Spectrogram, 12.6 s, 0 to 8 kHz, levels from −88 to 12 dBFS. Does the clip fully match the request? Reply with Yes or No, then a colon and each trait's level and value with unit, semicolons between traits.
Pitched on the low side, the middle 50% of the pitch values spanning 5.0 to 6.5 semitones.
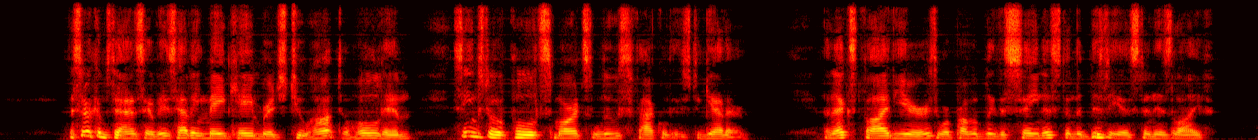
No: low, 130 Hz; average, 4.2 semitones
